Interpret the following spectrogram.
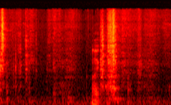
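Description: Quiet room tone with two short spoken words. Between them are faint rustles and knocks of hands handling a boxed computer power supply.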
